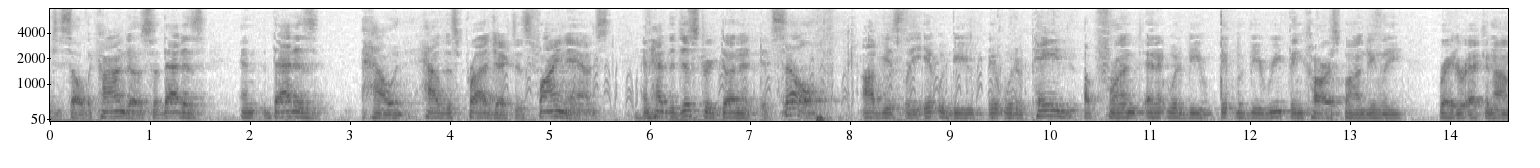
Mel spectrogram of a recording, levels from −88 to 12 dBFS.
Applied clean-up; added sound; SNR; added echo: none; Scratching (performance technique); 20 dB; none.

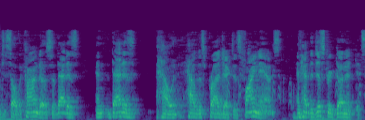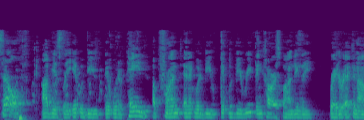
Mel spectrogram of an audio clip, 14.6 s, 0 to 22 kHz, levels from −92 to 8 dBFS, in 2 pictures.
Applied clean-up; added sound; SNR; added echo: classical method log-MMSE.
